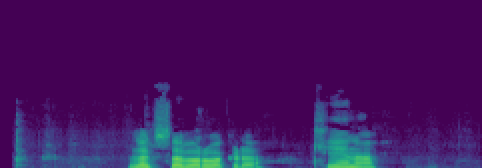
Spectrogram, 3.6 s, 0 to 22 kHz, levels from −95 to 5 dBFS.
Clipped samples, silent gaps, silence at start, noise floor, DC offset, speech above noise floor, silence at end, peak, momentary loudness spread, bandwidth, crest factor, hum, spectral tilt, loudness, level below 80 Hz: under 0.1%; none; 0.1 s; -67 dBFS; under 0.1%; 45 dB; 0.8 s; -4 dBFS; 15 LU; 8.8 kHz; 22 dB; none; -7 dB/octave; -23 LUFS; -74 dBFS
